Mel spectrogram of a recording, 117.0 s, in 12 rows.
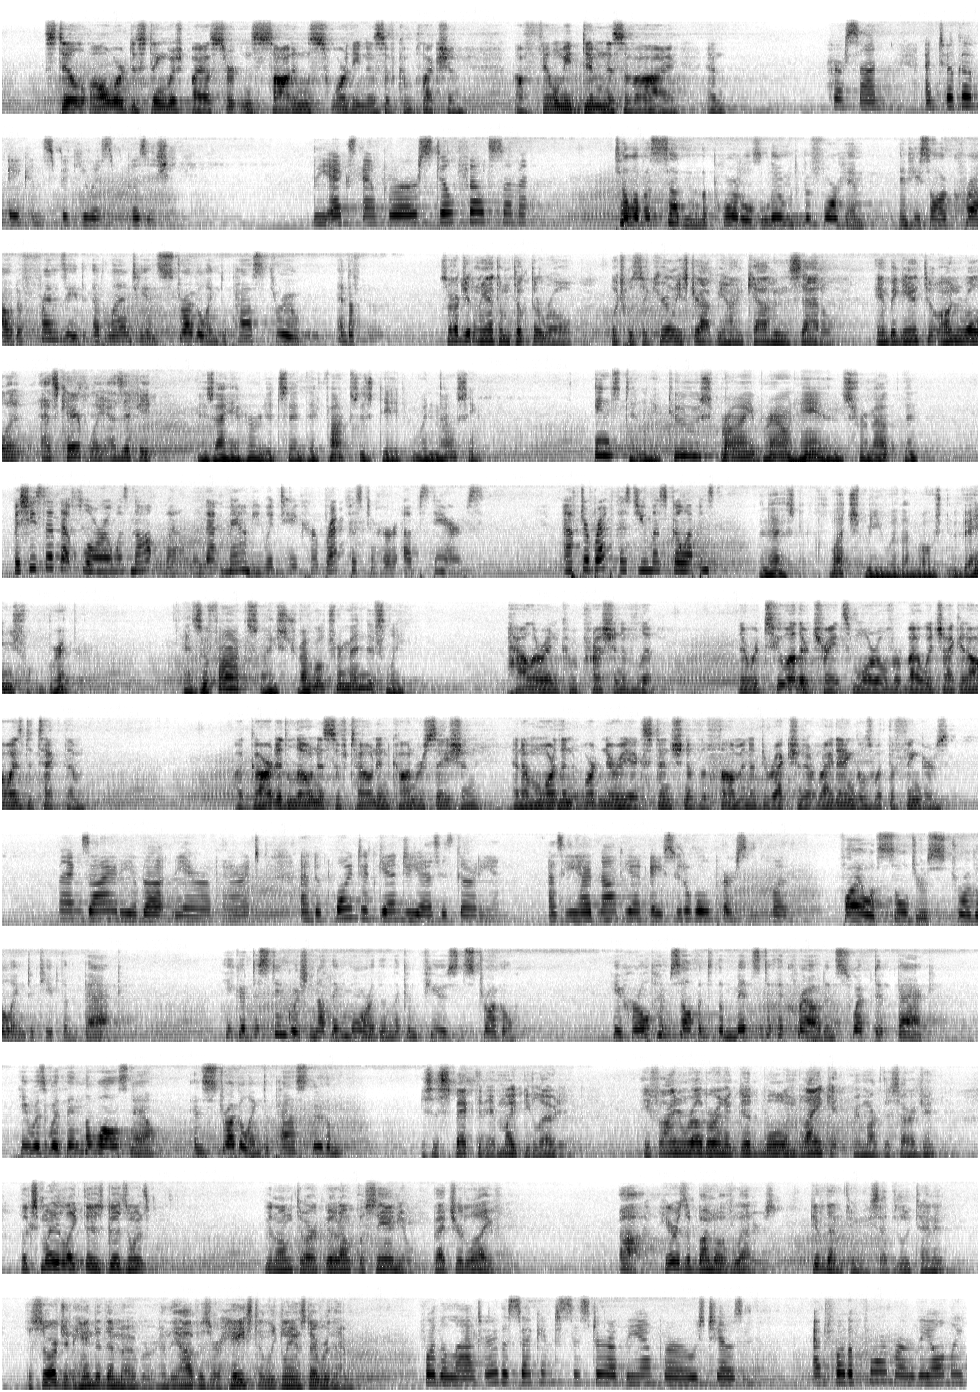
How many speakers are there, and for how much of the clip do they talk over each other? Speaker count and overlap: six, no overlap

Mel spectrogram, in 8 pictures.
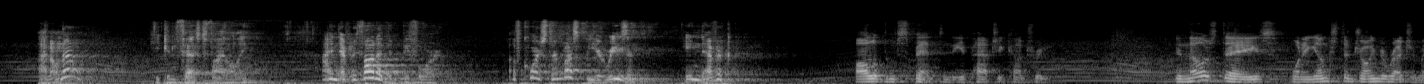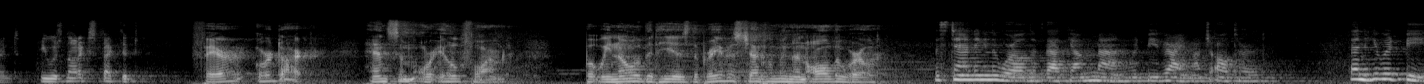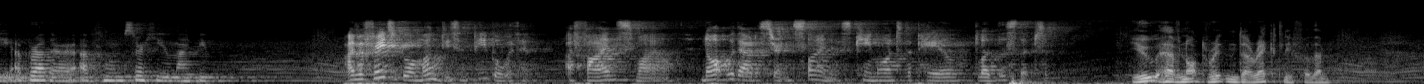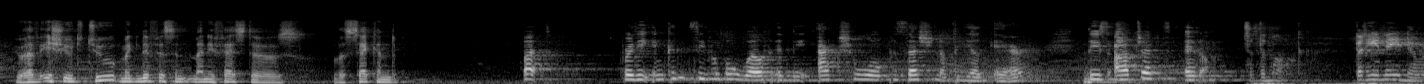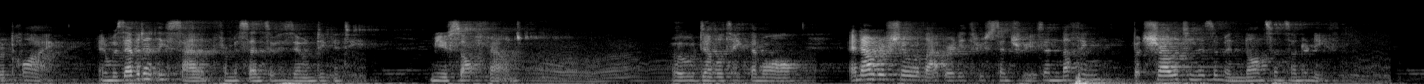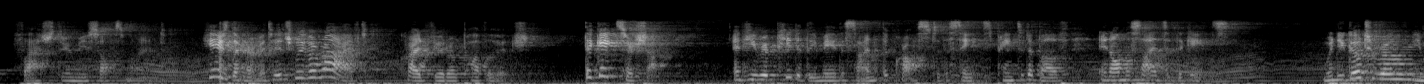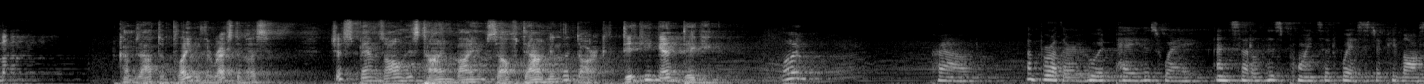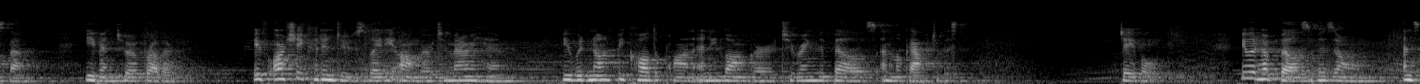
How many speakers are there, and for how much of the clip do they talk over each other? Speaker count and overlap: seven, no overlap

